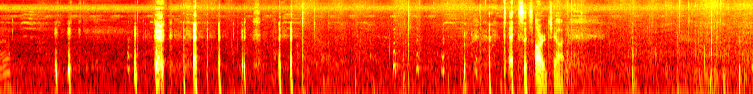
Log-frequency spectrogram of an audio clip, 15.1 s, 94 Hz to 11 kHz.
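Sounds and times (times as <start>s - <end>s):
people laughing: 1.0s - 1.8s, 2.5s - 6.9s, 7.8s - 11.7s.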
